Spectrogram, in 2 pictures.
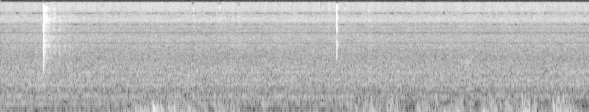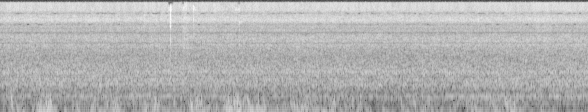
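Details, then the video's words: Swarming honey bees being gathered by hand give a continuous low hum, broken by dense bumps and rustles of handling throughout. "Bee SWARM!"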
